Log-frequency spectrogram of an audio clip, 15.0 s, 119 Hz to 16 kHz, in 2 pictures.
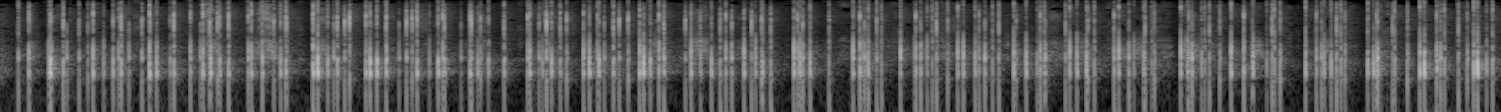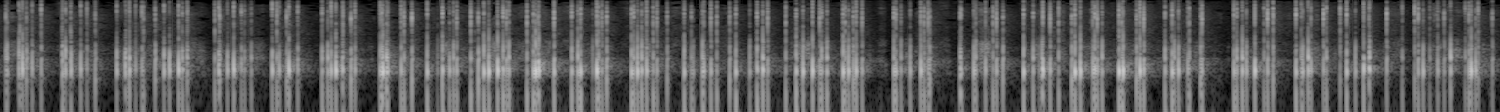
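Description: Long nails tap rapidly and continuously on a small, rigid, closed black cardboard iPhone 12 Pro box, on the front and along the edge printed "iPhone." The clicky taps are dry and hollow, centred in the midrange around 700 Hz, and each dies away almost instantly.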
